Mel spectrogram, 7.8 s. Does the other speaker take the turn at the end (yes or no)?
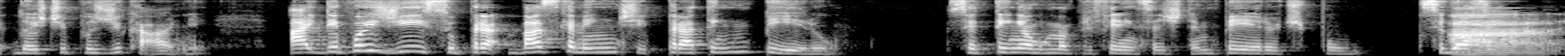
yes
